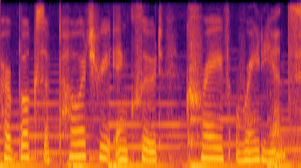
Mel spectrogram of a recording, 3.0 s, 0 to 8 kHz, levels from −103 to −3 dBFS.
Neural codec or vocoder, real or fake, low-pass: none; real; 7.2 kHz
